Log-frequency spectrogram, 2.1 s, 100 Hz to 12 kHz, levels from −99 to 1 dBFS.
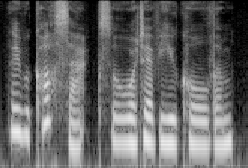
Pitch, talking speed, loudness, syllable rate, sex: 215 Hz, 230 wpm, -18 LUFS, 6.6 syllables/s, female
